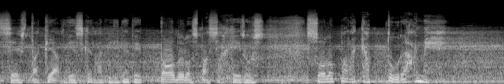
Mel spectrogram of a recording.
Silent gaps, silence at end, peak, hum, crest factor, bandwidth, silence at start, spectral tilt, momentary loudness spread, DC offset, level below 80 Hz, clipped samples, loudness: none; 0 s; -2 dBFS; none; 12 dB; 12.5 kHz; 0 s; -4.5 dB/octave; 4 LU; under 0.1%; -42 dBFS; under 0.1%; -15 LUFS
